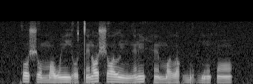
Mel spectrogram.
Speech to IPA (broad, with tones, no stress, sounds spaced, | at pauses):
k o˧ ʃ o˨ m ɔ˨ w ĩ˧ j o˨ t ɛ̃˨˦ ɾ ɔ˦ ʃ ɔ˧ l ĩ˨ ɡ ɛ̃˨˦ ɾ ĩ˧ h ɛ̃˨ m ɔ˨ l ɔ˧ ɡ͡b u˦ ɡ͡b ũ˧ f ɔ̃˦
